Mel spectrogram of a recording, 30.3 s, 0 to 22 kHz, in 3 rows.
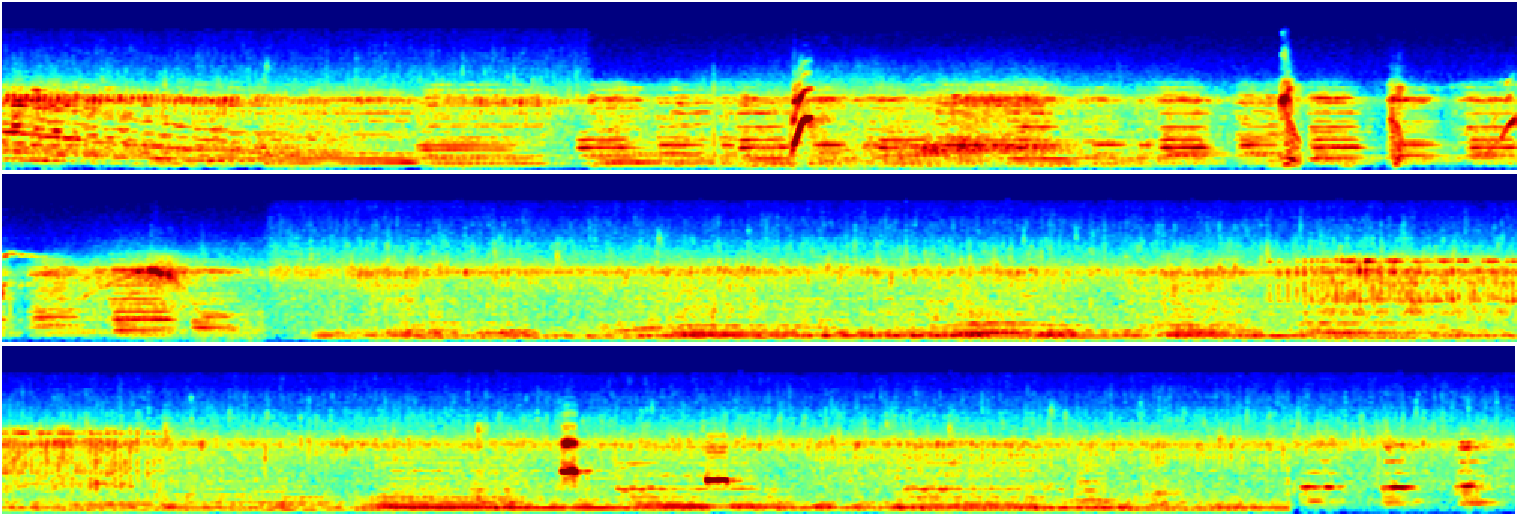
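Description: Music score of a 1931 cartoon, with a steady faint high tone underneath. A few sharp sound-effect hits and quick rising glides come between about five and eleven seconds in, with another sharp hit near the end.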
